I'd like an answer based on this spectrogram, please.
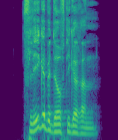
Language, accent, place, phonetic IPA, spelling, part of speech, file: German, Germany, Berlin, [ˈp͡fleːɡəbəˌdʏʁftɪɡəʁəm], pflegebedürftigerem, adjective, De-pflegebedürftigerem.ogg
- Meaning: strong dative masculine/neuter singular comparative degree of pflegebedürftig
